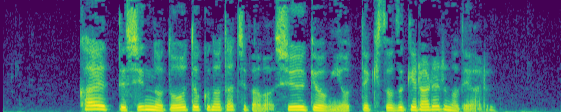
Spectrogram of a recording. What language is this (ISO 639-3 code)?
jpn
